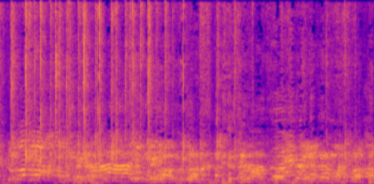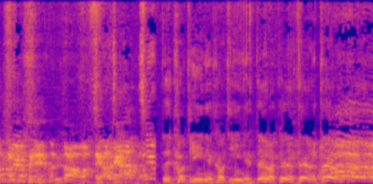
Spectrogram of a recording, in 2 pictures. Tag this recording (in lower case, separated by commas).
speech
